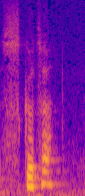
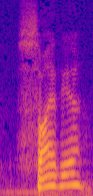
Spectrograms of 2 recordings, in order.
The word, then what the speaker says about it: Scythia: Or, as some people like to pronounce it, Scuta. Scythia, I mean, it seems to have no correct pronunciation.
